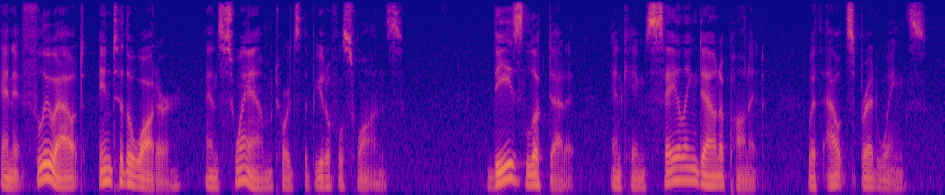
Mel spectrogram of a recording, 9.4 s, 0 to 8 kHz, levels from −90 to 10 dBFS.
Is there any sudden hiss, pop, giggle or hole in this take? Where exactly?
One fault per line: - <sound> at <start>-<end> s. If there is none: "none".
none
